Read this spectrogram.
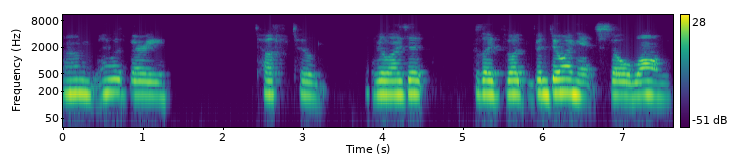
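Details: Aphasia in a woman after a hemorrhagic stroke at age 36 in September 2018; she could not talk for 2 years and now speaks after recovery.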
